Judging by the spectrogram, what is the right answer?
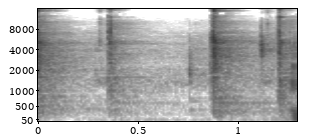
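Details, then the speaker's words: Yanmar 1500D tractor, believed 2TR15 engine: key turned, a couple of light ticks and a dull clunk as the starter solenoid throws the bendix, but it doesn't crank because the solenoid's rear contacts don't make connection. "So you can hear the actual solenoid itself working in here and throwing out the bendix. But again, the issue is these contacts at the back of this solenoid are just not working, or not making connection, I should say."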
